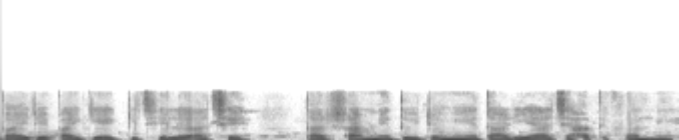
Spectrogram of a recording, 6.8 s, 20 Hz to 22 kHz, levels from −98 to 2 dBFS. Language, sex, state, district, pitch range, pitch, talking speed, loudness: Bengali, female, West Bengal, Dakshin Dinajpur, 230-240 Hz, 235 Hz, 125 wpm, -39 LUFS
